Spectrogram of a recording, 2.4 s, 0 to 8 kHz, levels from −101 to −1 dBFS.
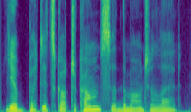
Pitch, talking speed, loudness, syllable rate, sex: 185 Hz, 250 wpm, -18 LUFS, 5.0 syllables/s, female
